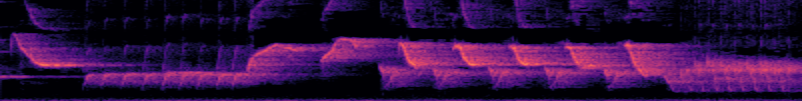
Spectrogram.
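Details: Canary duo song, meant as a tutor recording for young canaries. A long whistled note falls away, then the song steps up into fast buzzy repeated phrases and ends in a lower rattling trill.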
